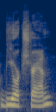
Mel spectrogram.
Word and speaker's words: Bjorkstrand: The Tampa Bay Lightning, they acquire forward Oliver Bjorkstrand. I'm pronouncing it correctly, right?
